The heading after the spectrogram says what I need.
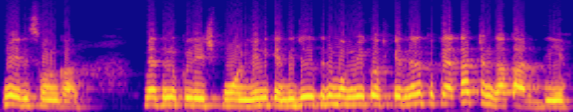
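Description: Woman playing a caring elder sister-in-law, high quick voice, firm, insistent. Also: warm tone, natural voice.

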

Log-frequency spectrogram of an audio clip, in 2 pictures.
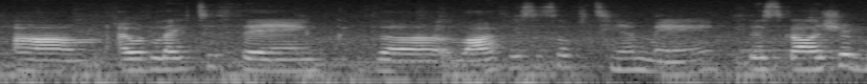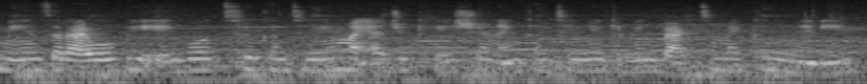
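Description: A woman's voice: fairly high pitch, fairly even intonation, fairly quick, hardly any pauses, over music, poor audio. A nineteen-year-old woman giving a composed, earnest testimonial to the camera as a scholarship student.

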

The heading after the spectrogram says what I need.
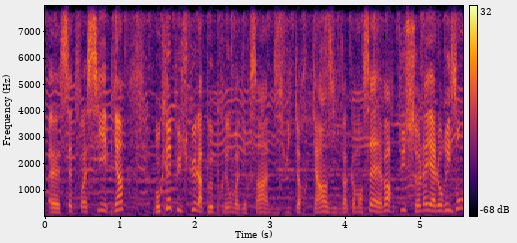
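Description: A young man with a strikingly high voice talks through his rally game run as the host of his gaming channel. His commentary is brisk and playful, full of quips between corners, with faint music running underneath. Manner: lively, jokey play-by-play. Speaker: gaming YouTuber.

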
